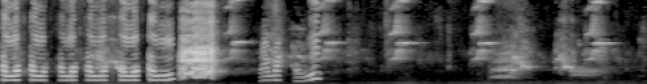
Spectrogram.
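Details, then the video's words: Parrot delivering a rapid run of evenly spaced, nasal honking calls, a harsh rasp, upward-slurred notes, then softer, thin high squeaks and chatter. "Talking Parrot Natural Sounds"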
